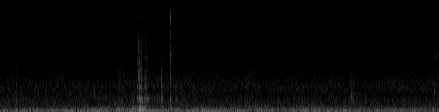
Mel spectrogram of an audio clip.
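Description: Quiet handling noise over a steady low hum: filament being fitted into short PTFE (Teflon) tubes, with a couple of faint clicks about three seconds in.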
